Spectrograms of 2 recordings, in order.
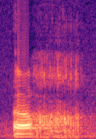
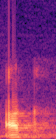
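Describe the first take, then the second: First: It ends in a rasping throat fricative. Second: It ends in a k stop with slight breath. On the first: The speaker calls it wrong. "jangan sampai jadi huruf kho" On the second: The speaker calls it right. "ak tapi dikasih angin sedikit ya, atau namanya hames"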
